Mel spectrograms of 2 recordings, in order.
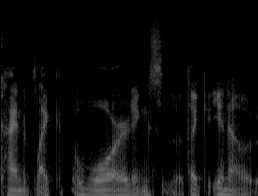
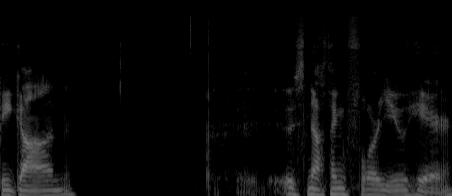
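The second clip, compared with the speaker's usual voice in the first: voice full of pain, obvious hurt. In a role-play game, a player's character speaks to someone approaching, pain in the voice. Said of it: "With obvious pain in my voice".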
